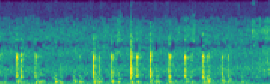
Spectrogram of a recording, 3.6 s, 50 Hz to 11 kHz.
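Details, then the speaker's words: Pregnant female, fetal assessment by Doppler: rapid, even, galloping whoosh-thumps over steady hiss; fetal heartbeat, target range 110 to 160 beats per minute. "And so this is what you will hear as we assess the baby."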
